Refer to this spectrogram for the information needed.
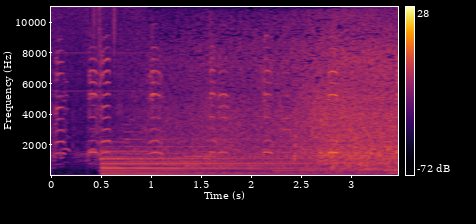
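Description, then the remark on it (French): A dense chorus of loud, trumpeting calls from hundreds of common cranes migrating north very high overhead, overlapping continuously, with strong harmonic honks layered over one another and no voices. “Cette somptueuse transhumance du peuple migrateur emplissait l'air de gloussements et caquetages très haut en altitude, mais parfaitement audibles.”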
